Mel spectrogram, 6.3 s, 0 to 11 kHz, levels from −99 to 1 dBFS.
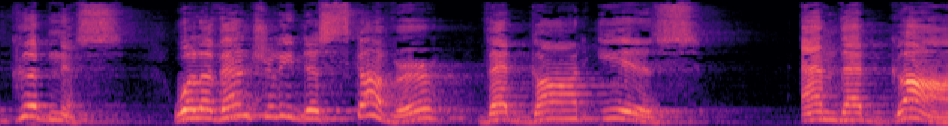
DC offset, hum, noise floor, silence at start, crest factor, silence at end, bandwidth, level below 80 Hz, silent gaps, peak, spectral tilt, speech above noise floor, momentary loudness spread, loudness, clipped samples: under 0.1%; none; -72 dBFS; 0 s; 20 dB; 0 s; 10.5 kHz; -78 dBFS; none; -12 dBFS; -3.5 dB/octave; 42 dB; 11 LU; -31 LUFS; under 0.1%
